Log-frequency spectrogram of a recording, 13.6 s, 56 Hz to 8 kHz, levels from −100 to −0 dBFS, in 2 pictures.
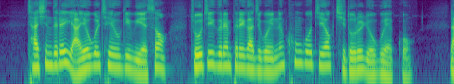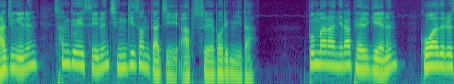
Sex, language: male, Korean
